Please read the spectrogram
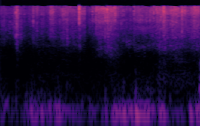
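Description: Faint rustling and crackling of flower stems and leaves being handled as alstroemeria stems are pushed into floral foam, with scattered small clicks and a low bumping underneath.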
